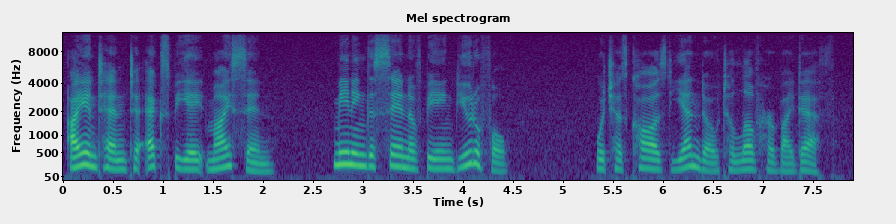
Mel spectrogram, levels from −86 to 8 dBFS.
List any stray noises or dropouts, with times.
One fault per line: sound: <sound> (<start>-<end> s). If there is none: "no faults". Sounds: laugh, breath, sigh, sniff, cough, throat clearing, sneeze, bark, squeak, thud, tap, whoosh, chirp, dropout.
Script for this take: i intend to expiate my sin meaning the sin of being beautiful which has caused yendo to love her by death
no faults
